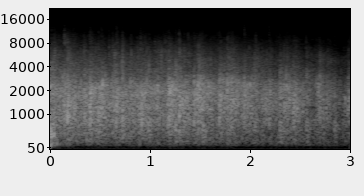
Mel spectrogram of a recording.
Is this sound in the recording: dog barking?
no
